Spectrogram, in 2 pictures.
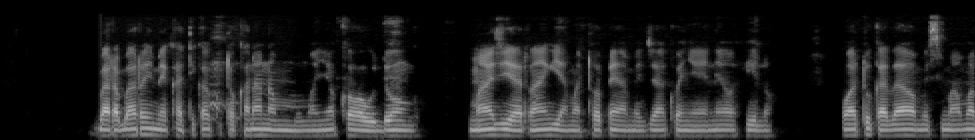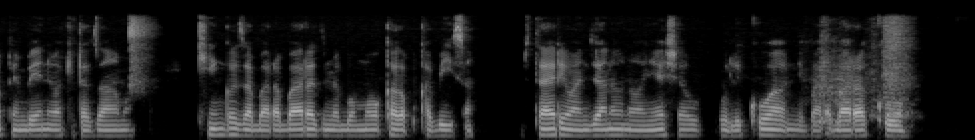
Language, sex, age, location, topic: Swahili, male, 25-35, Kisii, health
